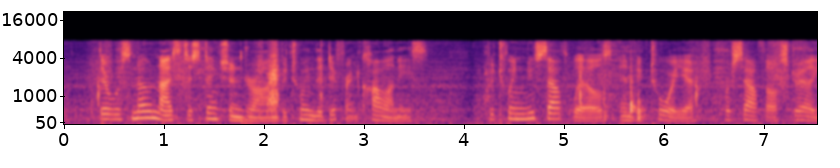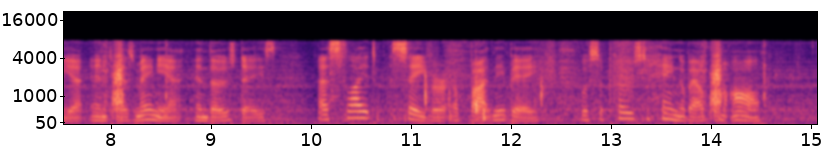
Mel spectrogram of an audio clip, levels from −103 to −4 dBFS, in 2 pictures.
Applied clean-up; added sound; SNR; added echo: none; Sink (filling or washing); 5 dB; none.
